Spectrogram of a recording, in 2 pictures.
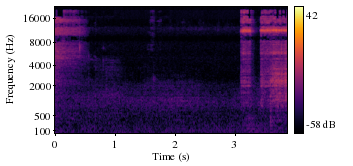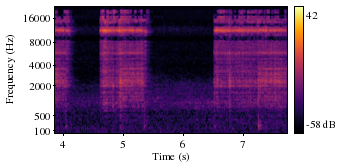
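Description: A 1926 portable 101 gramophone starting a record: a faint steady surface hiss carries a few brief mechanical clicks and scratchy bursts as the needle settles, with no voice heard.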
